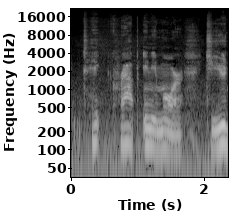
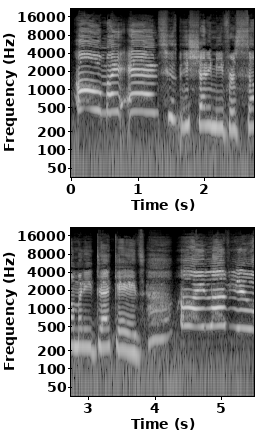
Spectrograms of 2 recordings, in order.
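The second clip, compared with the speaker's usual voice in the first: much higher, loud, sobbing gush of fake joy; mock lovey-dovey gushing; 7 dB louder than usual. Mock gush at shunning parents, lovey-dovey and tearful. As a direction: ham up a tearful, overjoyed reunion. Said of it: "I'm gonna be all lovey-dovey".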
